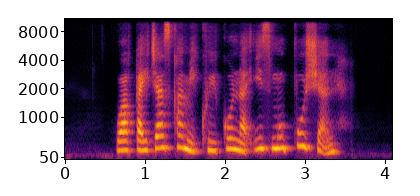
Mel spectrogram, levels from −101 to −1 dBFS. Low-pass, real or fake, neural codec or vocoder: 9.9 kHz; fake; codec, 24 kHz, 0.9 kbps, DualCodec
